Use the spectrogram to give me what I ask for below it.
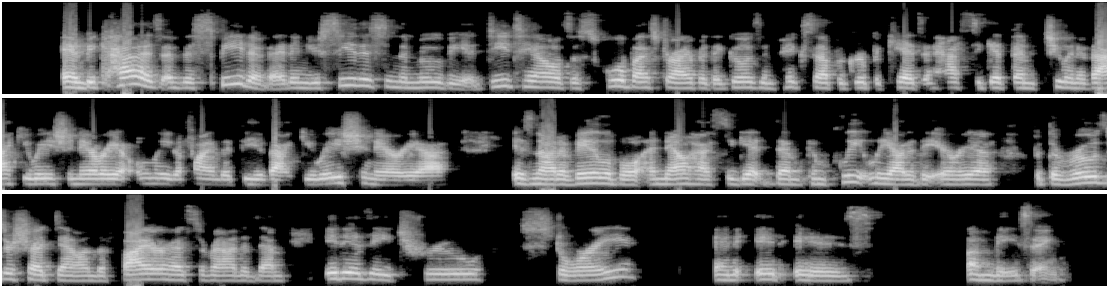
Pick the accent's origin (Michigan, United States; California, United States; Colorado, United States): California, United States; San Francisco; now in New York City, United States; for somebody who, like myself, was born and raised in San Francisco, I didn't grow up around hunting culture, moved to New York City.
